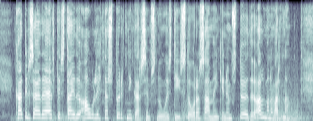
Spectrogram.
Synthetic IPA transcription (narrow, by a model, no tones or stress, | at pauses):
kʰat̪ɪnsaɣðɪaɛft̪ɪɾ̥st̪aːjðʏʔaːwlejht̪nḁspʏɾt̪niŋkaɾ̥sɛmst̪nuːɪst̪ist̪oːwɾasaːmheɲcɪnʏmst̪œːðʏʔalmanavaɾt̪na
